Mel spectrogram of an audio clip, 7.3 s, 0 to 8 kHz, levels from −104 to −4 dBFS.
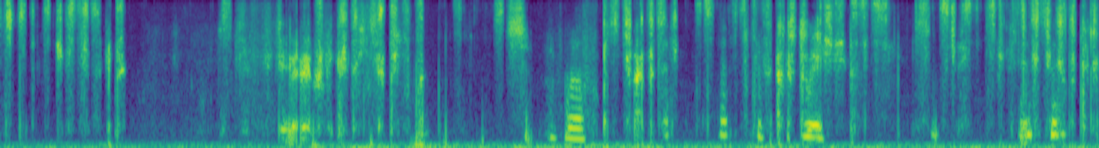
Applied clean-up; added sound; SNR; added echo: neural diffusion model UNIVERSE++.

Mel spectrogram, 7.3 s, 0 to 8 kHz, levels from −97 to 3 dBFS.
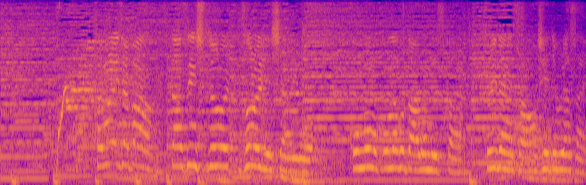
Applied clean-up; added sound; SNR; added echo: none; none; none; none.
